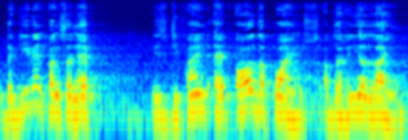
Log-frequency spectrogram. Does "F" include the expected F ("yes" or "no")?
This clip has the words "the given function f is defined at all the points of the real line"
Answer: no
